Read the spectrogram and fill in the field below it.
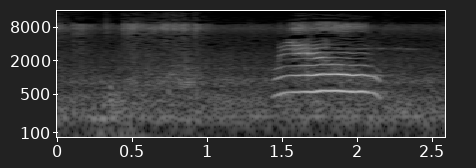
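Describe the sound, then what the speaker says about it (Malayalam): A cat gives a single clear, drawn-out meow of moderate loudness, about a second long, heard alone over a faint steady background hiss. "പൂച്ച വന്നു"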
